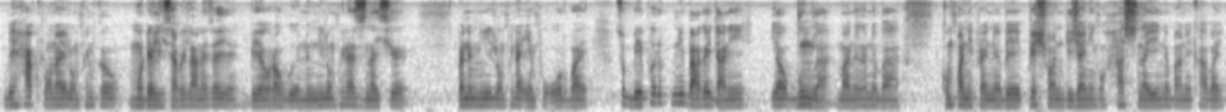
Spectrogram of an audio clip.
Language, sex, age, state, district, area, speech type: Bodo, male, 18-30, Assam, Kokrajhar, rural, spontaneous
